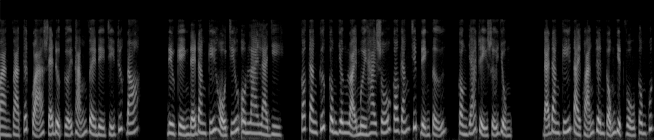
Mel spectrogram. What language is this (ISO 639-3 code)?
vie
